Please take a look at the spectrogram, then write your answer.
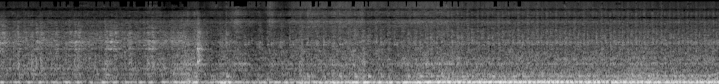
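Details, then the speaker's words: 1972 Ford F-100 Ranger XLT V8, first start after sitting over 10 years, fuel poured into the carburetor bowl with the inlet blocked; rough, lumpy low idle that stumbles; misfire, owner suspects a stuck lifter. "thank you thank you sounds healthy it's missing sounds like maybe one of the lifters is stuck or something"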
